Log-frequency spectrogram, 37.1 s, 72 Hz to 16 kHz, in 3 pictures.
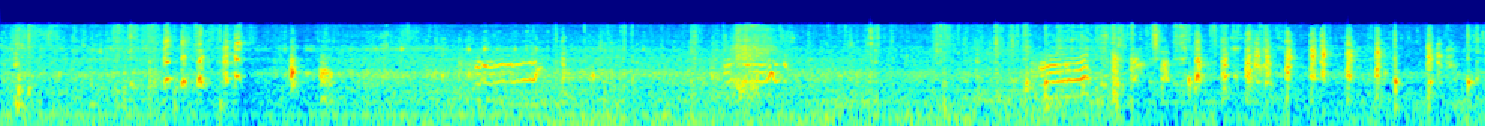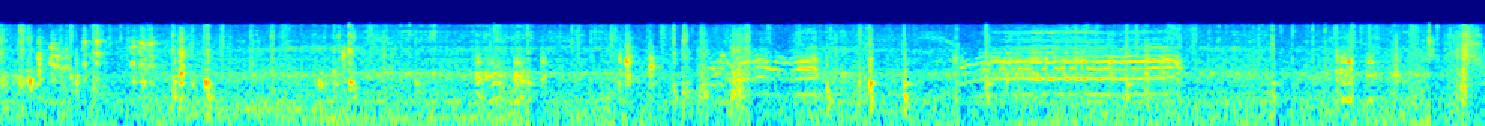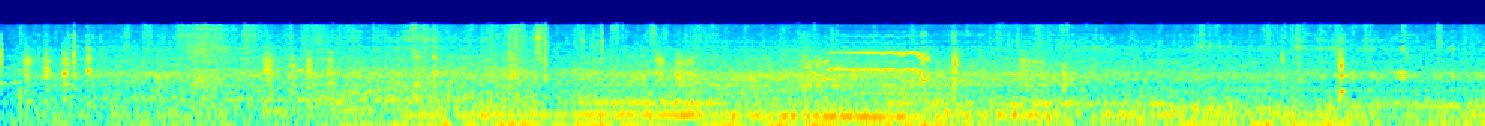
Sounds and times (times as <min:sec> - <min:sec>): Cluck: 0:01.2 - 0:02.9, 0:03.8 - 0:04.8, 0:06.0 - 0:06.6, 0:08.5 - 0:14.2, 0:15.0 - 0:19.3, 0:20.3 - 0:22.3, 0:23.4 - 0:25.6, 0:26.8 - 0:28.4, 0:30.2 - 0:30.7, 0:31.4 - 0:33.8.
